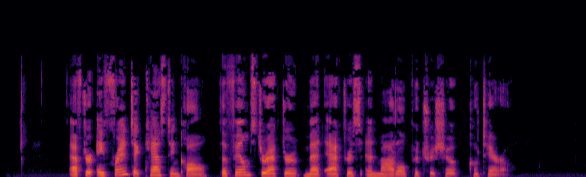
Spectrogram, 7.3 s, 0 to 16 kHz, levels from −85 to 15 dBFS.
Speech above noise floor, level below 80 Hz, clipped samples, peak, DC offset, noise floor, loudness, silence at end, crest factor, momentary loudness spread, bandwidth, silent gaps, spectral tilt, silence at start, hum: 47 dB; -76 dBFS; under 0.1%; -2 dBFS; under 0.1%; -71 dBFS; -24 LUFS; 1 s; 24 dB; 9 LU; 11.5 kHz; none; -3 dB/octave; 0.85 s; none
